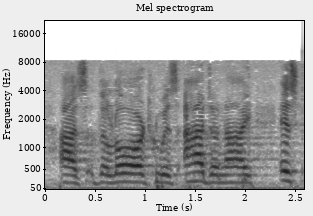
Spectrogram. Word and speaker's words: Adonai: It's the word Adonai, or Adonai, as some would pronounce it.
